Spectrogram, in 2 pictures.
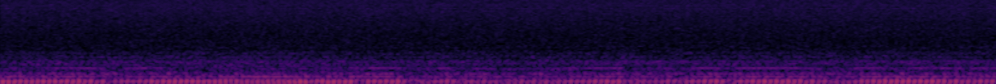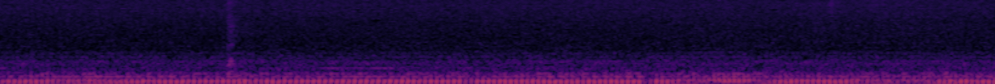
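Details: Mitsubishi Evo X at idle: a low rumbling idle that wavers and dips irregularly about every second instead of holding steady. Rough idle, cause not yet known.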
